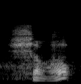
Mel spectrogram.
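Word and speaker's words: 少: AO, qui se prononce ao, par exemple le mot qui veut dire peu, chao.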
